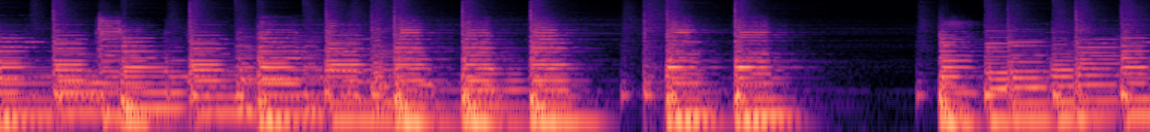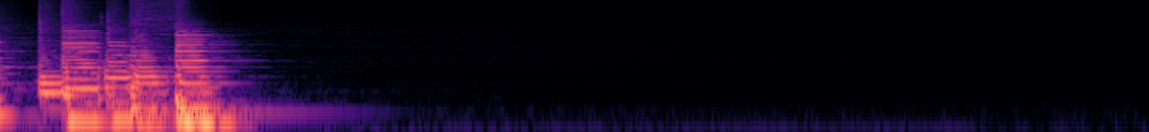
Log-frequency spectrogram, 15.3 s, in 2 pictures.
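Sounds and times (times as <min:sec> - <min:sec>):
piano playing: 0:00.0 - 0:05.4, 0:06.3 - 0:09.5.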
